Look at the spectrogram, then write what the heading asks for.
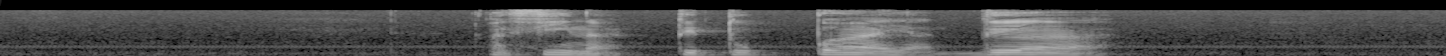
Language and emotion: Russian, angry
